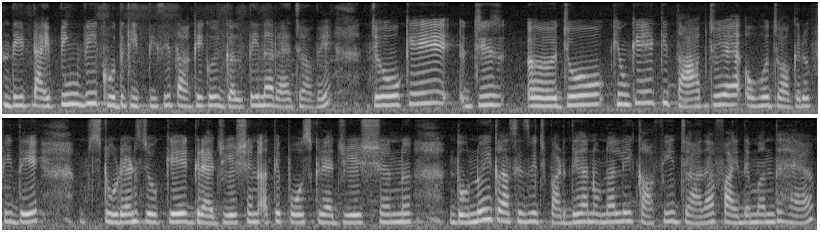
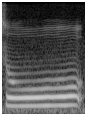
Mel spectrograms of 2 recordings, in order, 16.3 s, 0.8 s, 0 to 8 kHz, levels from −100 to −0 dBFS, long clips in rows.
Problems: constant background noise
